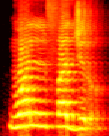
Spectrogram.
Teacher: والفجر میں جیم حرف قلقلہ ساکن ہے تو یہاں پر قلقلہ خوب ظاہر کریں گے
